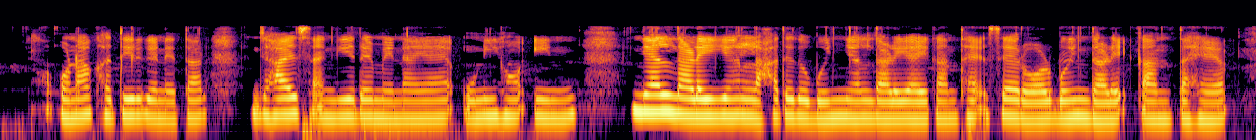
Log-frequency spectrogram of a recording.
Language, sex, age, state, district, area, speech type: Santali, female, 18-30, West Bengal, Bankura, rural, spontaneous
